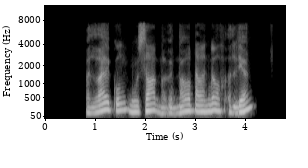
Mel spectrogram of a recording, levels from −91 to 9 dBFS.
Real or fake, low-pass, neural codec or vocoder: fake; 7.2 kHz; codec, 16 kHz, 1 kbps, FreqCodec, larger model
